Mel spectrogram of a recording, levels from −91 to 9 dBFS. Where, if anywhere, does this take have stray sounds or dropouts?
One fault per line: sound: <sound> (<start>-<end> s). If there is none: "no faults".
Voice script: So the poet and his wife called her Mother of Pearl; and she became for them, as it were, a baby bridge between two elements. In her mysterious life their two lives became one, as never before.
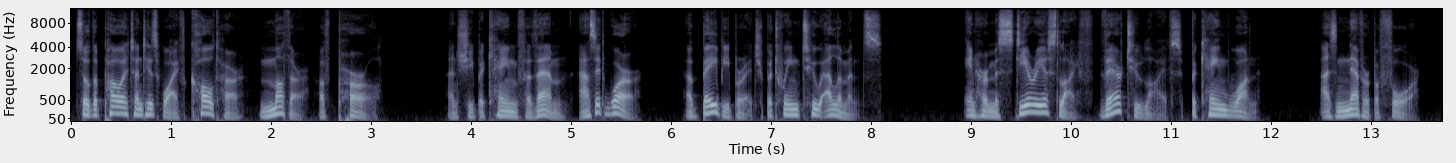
no faults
